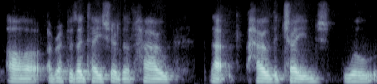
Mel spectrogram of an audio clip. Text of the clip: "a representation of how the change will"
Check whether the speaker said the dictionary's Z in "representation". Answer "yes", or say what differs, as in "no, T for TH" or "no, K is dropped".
yes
